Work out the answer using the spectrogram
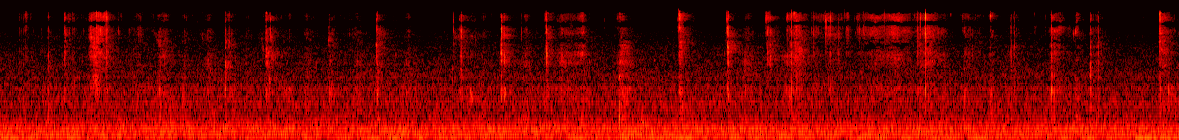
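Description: A person chewing and biting rice and fried fish, with irregular crunches and scattered sharp clicks over a steady low hum.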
